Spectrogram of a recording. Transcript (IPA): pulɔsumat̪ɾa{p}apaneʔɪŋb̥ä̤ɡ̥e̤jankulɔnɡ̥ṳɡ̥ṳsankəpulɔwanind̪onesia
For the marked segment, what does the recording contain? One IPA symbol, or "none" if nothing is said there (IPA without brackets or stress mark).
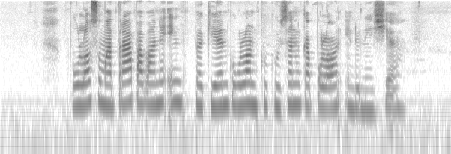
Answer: p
